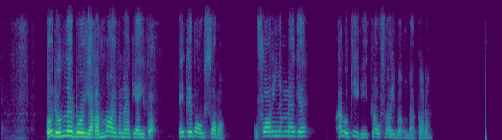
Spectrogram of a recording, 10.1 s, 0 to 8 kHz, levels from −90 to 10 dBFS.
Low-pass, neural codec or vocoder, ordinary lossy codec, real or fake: 7.2 kHz; codec, 44.1 kHz, 1.7 kbps, Pupu-Codec; Opus, 16 kbps; fake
